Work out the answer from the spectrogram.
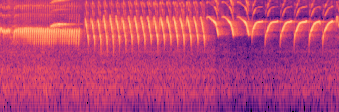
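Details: Juvenile canary song used to prompt other canaries to sing. A level high whistle gives way to a fast rattling trill, then a run of repeated downward-curving chirps.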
